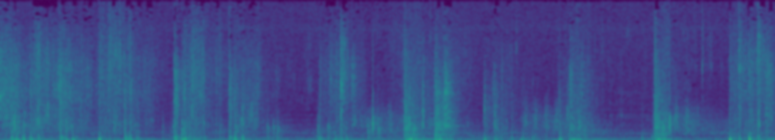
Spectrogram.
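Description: Footsteps clank on a metal grate overhead.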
